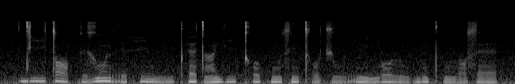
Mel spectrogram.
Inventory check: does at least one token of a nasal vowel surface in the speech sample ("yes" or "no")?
yes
